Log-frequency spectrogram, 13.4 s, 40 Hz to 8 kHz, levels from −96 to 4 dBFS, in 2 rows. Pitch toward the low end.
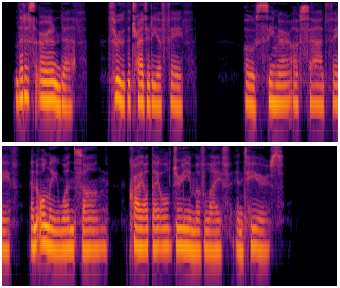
No: medium, 175 Hz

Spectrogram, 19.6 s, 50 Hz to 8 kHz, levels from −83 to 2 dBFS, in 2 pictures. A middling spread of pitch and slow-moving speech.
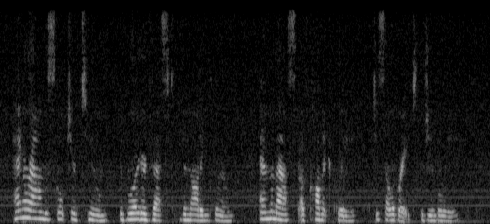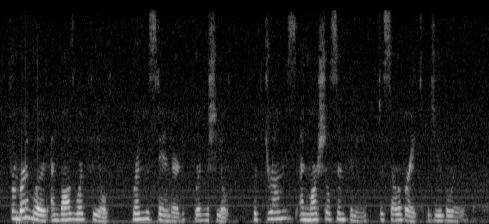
Yes: average, 3.3 semitones; slow, 130 wpm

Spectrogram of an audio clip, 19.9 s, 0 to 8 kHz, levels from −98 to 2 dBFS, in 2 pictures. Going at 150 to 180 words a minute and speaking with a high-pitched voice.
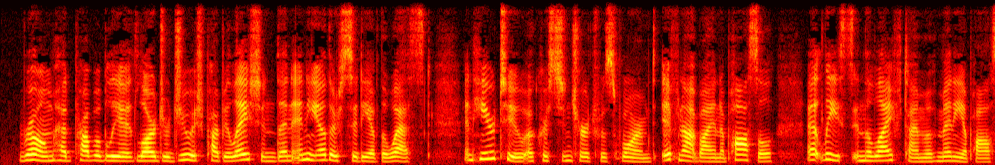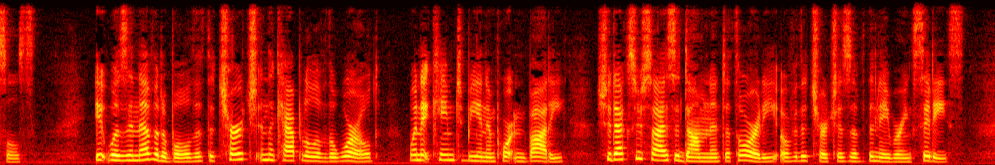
No: average, 200 wpm; high, 215 Hz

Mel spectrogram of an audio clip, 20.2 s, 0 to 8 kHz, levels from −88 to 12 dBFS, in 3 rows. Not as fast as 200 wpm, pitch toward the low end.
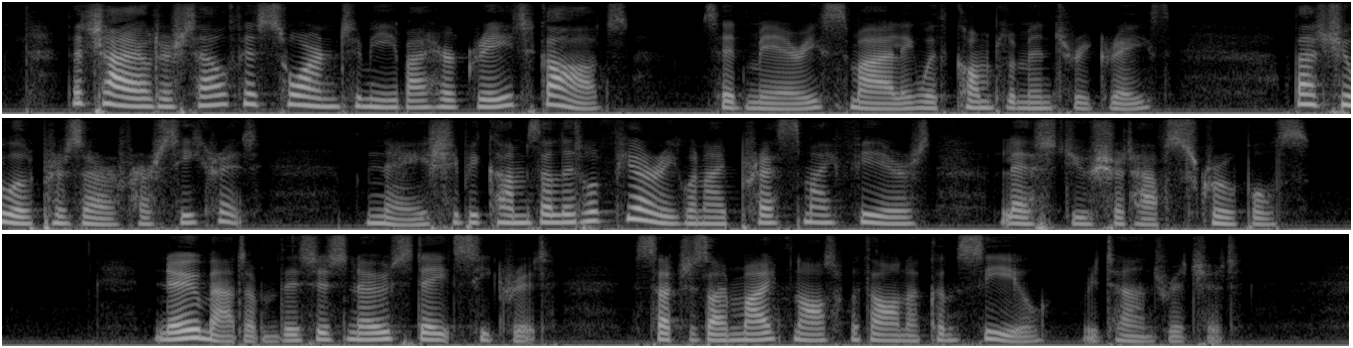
No: average, 165 wpm; medium, 175 Hz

